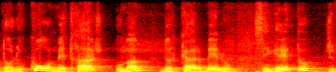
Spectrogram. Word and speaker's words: Carmelo Segreto: Vous avez obtenu un prix d'interprétation, meilleur acteur, pour votre rôle dans le court-métrage Umam de Carmelo Segreto. Je prononce bien?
